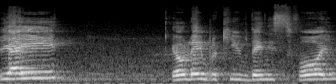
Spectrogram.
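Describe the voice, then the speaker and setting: Over noticeable background noise and audible room echo, a woman speaks at a fairly high pitch with fairly even intonation. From São Paulo, Brazil. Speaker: church member sharing testimony. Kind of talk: testimony.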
